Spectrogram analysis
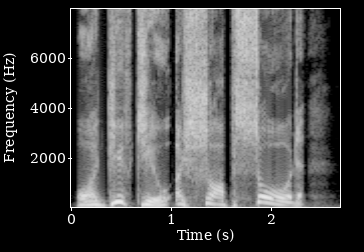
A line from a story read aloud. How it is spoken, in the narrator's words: screamed Ogmund at Thorgil's back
